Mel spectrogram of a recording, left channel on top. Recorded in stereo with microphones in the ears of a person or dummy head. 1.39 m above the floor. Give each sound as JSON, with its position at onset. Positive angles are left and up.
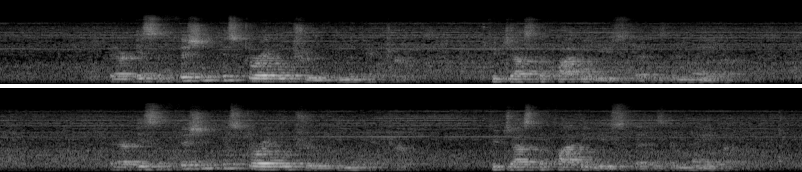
{"t": 1.1, "sound": "a man speaking", "side_deg": 80, "distance_m": 3.5}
